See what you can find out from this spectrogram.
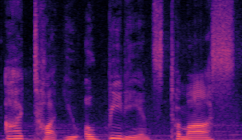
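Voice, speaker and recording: A woman's voice: sits low, animated, unhurried, soft background music. An actress voicing a cold, haughty armored female ninja cyborg in video game banter. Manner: haughty, menacing.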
